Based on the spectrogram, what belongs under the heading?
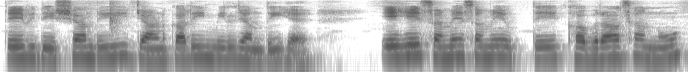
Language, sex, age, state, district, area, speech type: Punjabi, female, 45-60, Punjab, Mohali, urban, spontaneous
